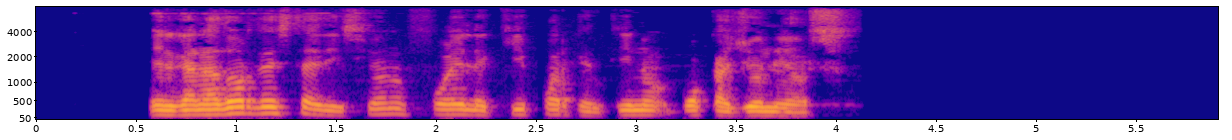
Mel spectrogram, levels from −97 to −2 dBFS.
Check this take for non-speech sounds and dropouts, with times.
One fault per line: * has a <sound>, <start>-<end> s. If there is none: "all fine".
all fine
